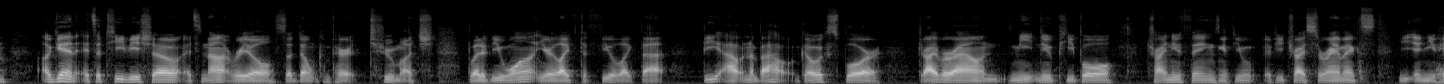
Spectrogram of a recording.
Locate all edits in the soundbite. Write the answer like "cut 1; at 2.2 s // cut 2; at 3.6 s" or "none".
cut 1; at 10.1 s // cut 2; at 12.2 s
